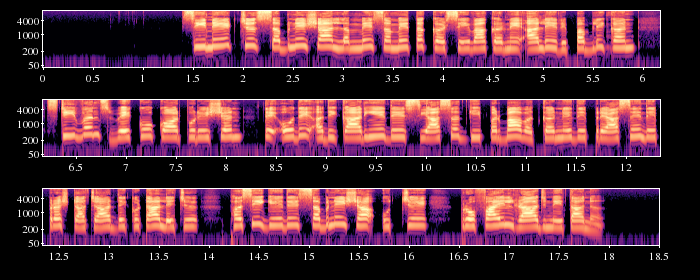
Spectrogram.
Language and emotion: Dogri, neutral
